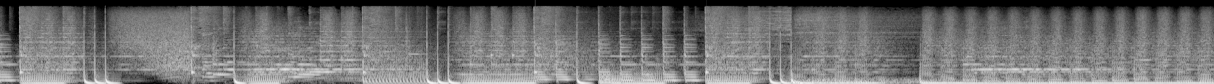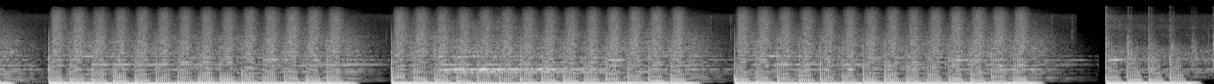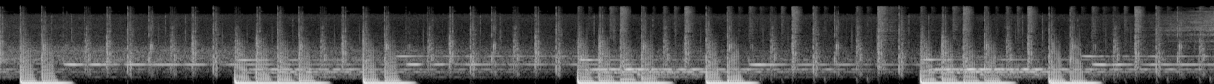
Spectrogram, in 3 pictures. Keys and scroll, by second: 25.9 ctrl+z, 29.9 ctrl+d.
